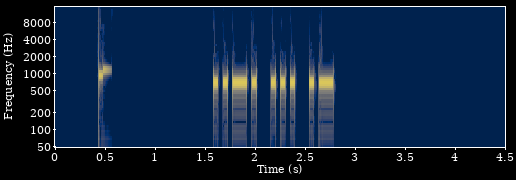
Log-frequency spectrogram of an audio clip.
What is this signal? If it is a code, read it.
Morse code, heard as a keyed tone, about 25 wpm, 700 Hz. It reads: FSA
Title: USA Call Sign Postfixes - 3 Letters 25wpm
